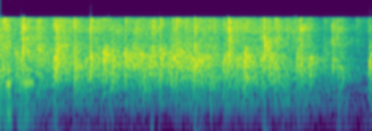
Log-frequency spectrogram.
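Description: Church audience applauds during a French-language sermon, a loud, dense burst of many hands clapping close by, holding steady for several seconds before trailing off near the end.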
